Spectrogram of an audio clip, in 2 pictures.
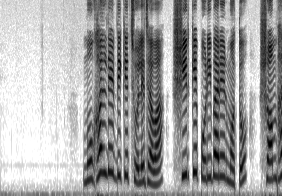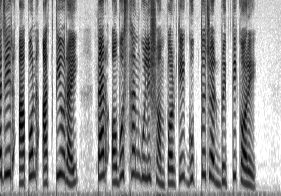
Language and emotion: Bengali, neutral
